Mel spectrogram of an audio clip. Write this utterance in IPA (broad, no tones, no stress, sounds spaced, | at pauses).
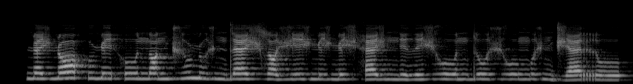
ɳ æ ʒ ɳ ɒ h u ɳ e h o n ɒ n d͡ʒ u ɳ u ʒ n d æ ʒ z ɒ ʒ e ʒ ɳ i ʒ ɳ e ʒ h æ ʒ ŋ e ð e ʒ ɣ o n d o ʒ ɣ o ŋ o ʒ n d͡ʒ æ r o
